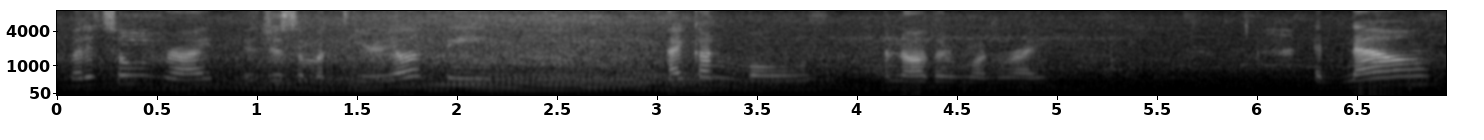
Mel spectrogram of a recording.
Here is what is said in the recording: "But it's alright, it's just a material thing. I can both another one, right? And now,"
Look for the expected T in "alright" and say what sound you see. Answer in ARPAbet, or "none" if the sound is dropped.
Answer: T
